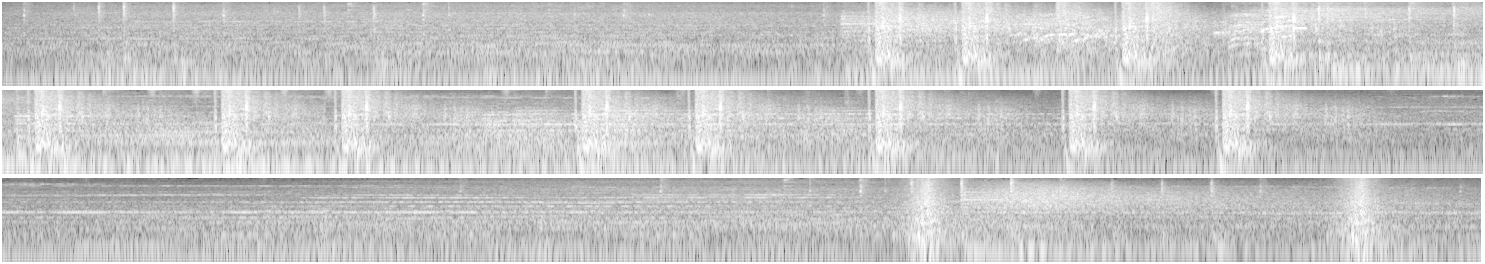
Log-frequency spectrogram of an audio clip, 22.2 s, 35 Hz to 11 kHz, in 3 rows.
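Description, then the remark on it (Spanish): A rapid volley of about a dozen sharp, loud gunshots cracks out over a low rumbling background as killers shoot two men by a car stopped at the curb, then after a brief lull two more shots ring out. No one speaks. “Paul Castellano y Tommy Bilotti yacían fuera del auto, cada uno con 6 disparos”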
